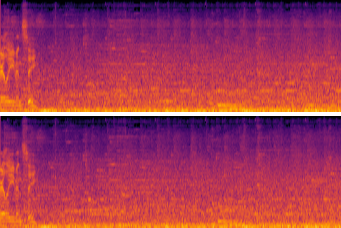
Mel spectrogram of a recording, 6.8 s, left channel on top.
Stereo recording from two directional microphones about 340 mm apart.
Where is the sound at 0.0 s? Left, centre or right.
Centre.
